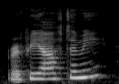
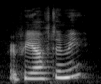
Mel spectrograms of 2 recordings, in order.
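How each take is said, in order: No difference in how they are said.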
